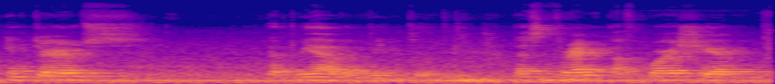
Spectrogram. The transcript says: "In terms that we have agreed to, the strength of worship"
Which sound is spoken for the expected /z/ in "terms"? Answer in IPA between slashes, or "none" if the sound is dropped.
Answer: /s/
